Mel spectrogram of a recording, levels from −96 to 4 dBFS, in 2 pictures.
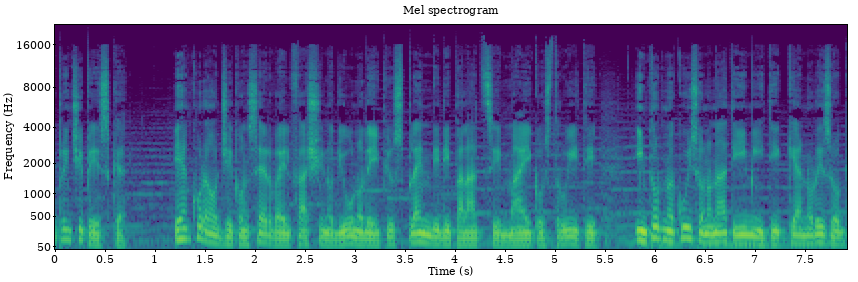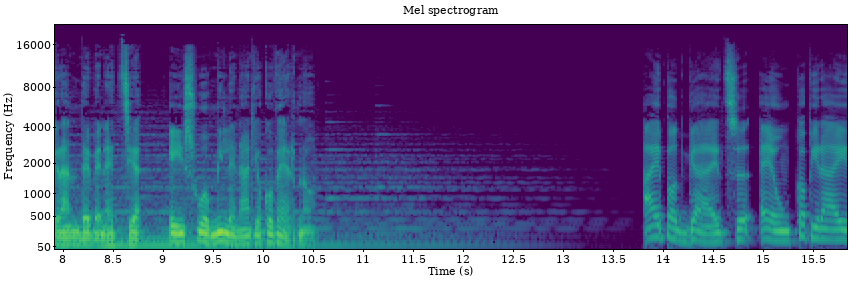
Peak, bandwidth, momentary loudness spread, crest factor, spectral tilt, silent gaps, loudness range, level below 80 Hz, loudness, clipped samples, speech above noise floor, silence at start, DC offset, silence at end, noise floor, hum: -6 dBFS; 16 kHz; 13 LU; 18 dB; -5.5 dB/octave; none; 15 LU; -42 dBFS; -24 LUFS; under 0.1%; 60 dB; 0 s; under 0.1%; 0 s; -83 dBFS; none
